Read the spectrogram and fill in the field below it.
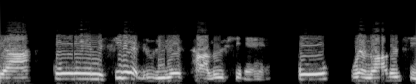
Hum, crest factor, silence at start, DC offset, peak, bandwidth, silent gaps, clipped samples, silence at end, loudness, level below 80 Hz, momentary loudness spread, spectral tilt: none; 10 dB; 0 s; under 0.1%; -6 dBFS; 5.6 kHz; none; under 0.1%; 0 s; -15 LUFS; -60 dBFS; 9 LU; -6 dB/octave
